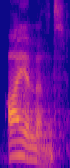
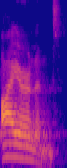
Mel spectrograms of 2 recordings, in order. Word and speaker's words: Ireland: this one good so there are actually three syllables in this word iand irand Ireland it's like I land Ireland and in America Ireland Ireland land something like this IR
